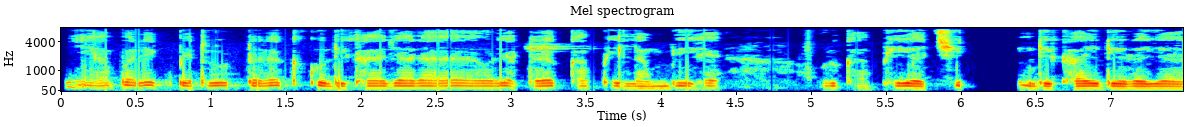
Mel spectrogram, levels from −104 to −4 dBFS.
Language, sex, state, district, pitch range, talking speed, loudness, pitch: Hindi, male, Bihar, Supaul, 120-130 Hz, 185 wpm, -24 LUFS, 125 Hz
